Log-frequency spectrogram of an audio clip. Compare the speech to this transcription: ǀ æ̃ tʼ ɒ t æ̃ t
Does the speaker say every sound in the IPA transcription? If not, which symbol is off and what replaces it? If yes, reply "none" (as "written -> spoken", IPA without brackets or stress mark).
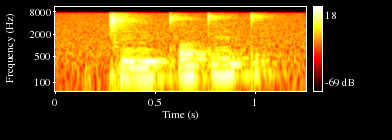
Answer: none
